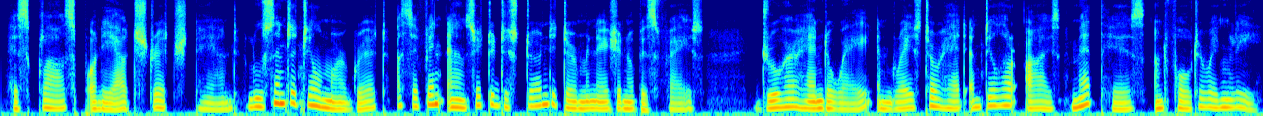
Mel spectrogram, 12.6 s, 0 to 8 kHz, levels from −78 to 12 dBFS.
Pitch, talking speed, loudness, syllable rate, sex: 145 Hz, 160 wpm, -19 LUFS, 4.7 syllables/s, female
